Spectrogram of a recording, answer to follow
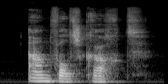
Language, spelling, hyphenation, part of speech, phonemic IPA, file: Dutch, aanvalskracht, aan‧vals‧kracht, noun, /ˈaːn.vɑlsˌkrɑxt/, Nl-aanvalskracht.ogg
- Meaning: attack power, attack strength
